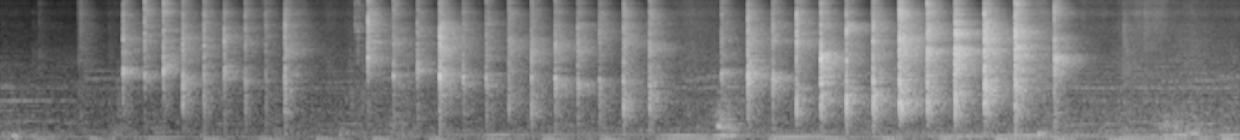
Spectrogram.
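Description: One person clapping hands in a quick, even rhythm, the claps getting louder before they stop near the end.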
